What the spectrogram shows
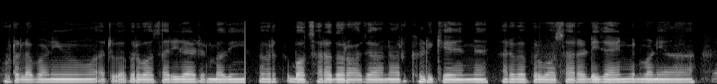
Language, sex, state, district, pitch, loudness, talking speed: Hindi, male, Uttarakhand, Uttarkashi, 115 Hz, -16 LUFS, 200 wpm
